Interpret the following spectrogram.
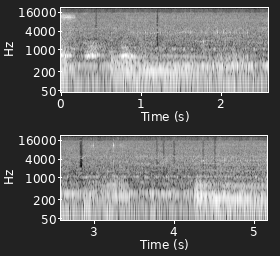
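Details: Sleeping domestic cat, about ten years old and toothless but for one fang, snoring on antibiotics given each morning for an ear wound; long humming breaths rise then hold steady, returning every few seconds in a quiet room.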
